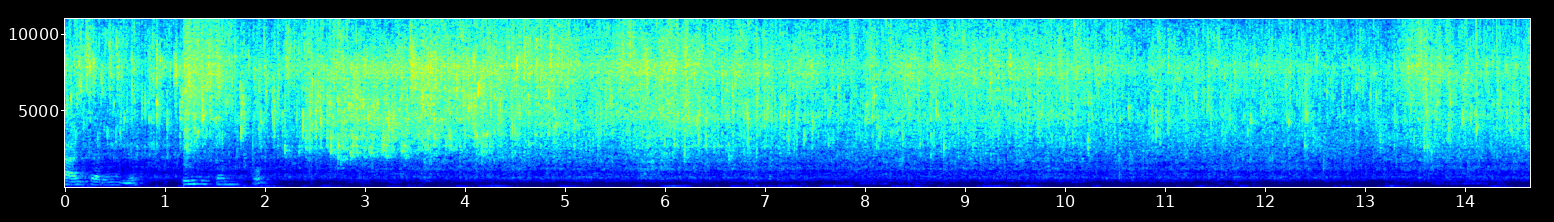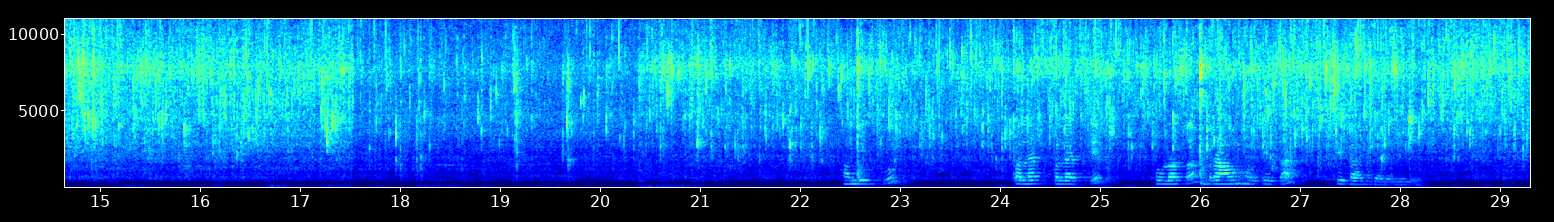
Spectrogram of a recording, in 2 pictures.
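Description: Oil sizzles and crackles steadily as food fries.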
